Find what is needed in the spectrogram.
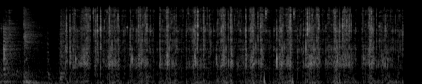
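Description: A small fishing reel being wound fast: a dense run of rapid clicks and rattles starting about half a second in.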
